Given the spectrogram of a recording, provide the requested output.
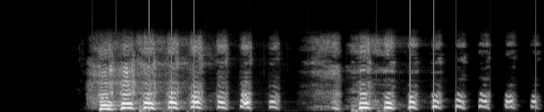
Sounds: Laughter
